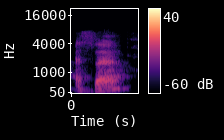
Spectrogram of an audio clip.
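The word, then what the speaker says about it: ث: Asa itu cara pengucapannya ini agak sedikit berbeda dengan huruf Latin. Asa, ujung lidah menempel pada gigi seri depan yang atas.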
